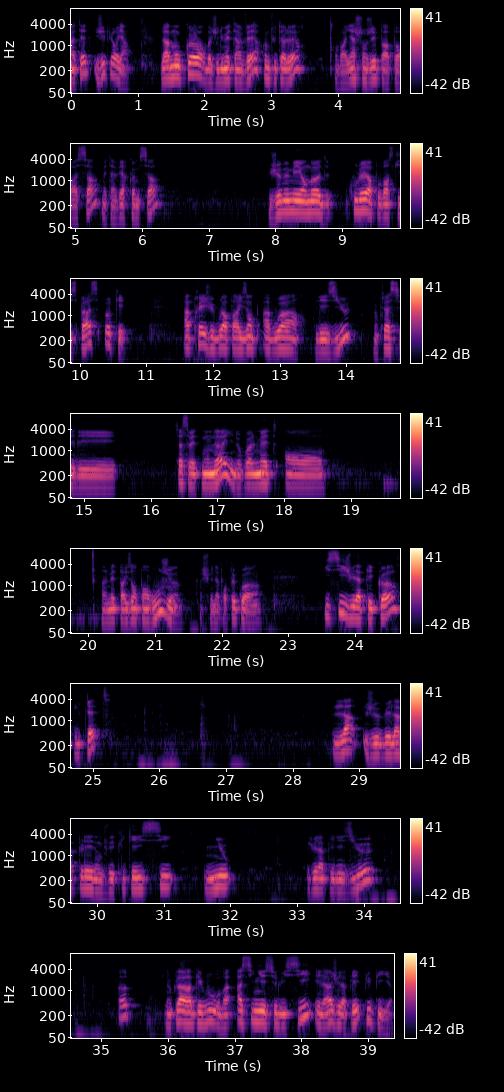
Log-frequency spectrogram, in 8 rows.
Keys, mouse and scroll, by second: 0.5-2.4 drag, 8.7 click, 9.3-10.8 middle drag, 10.8-11.3 scroll up 1, 11.4-11.7 scroll up 3, 11.7 Tab, 12.1-13.1 scroll up 1, 13.1-16.1 shift+middle drag, 24.3-27.3 drag, 30.2-32.2 drag, 32.3-35.4 drag, 36.8-38.6 drag, 38.6 l.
